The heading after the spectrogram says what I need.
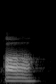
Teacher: तो विवृत में तो आ आता है, आ बोल के देखो तो इसमें हमारा मुंह पूरा खुल जाता है,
